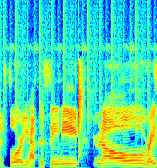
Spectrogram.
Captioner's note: house music; claps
